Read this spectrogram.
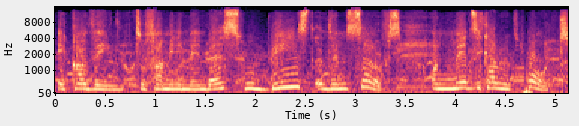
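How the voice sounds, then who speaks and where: A woman's voice: medium pitch, unhurried. A woman reading scripted news narration as a reporter. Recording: music and crowd behind voice-over. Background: music and crowd sounds.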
